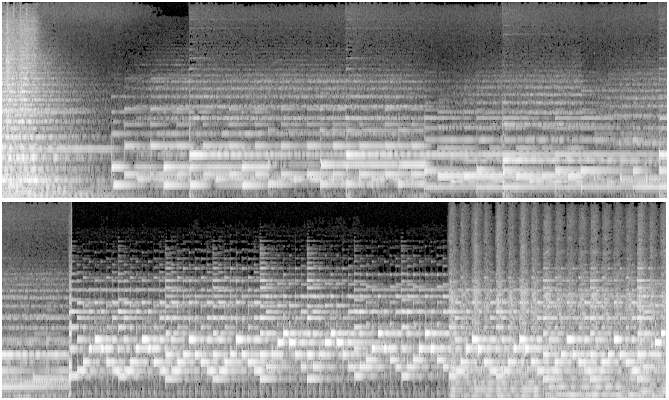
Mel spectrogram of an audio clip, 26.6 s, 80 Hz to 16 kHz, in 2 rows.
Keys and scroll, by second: 0.0-8.1 typing, 11.2 typing, 14.9 typing, 17.0 ctrl+z, 18.2 ctrl+z, 18.2 i, 19.3-20.6 typing, 23.1 i, 24.9-25.7 typing.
